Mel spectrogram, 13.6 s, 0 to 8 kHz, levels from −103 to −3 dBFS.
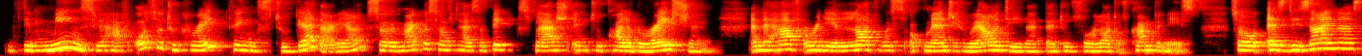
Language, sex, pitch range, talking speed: English, female, 205-250 Hz, 165 wpm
